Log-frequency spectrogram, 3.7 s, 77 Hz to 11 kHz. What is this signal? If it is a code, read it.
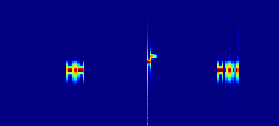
Morse code, heard as a keyed tone, about 54 wpm, 700 Hz. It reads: K 6
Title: Single Letter-Number Alt 50wpm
